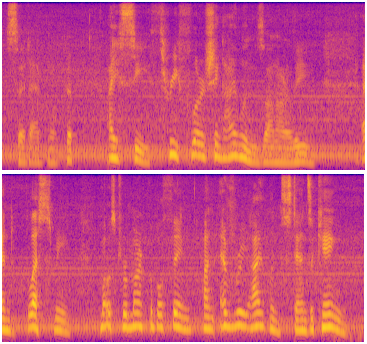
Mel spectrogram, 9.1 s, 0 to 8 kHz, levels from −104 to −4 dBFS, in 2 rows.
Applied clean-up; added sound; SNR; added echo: none; Engine; 12 dB; none.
